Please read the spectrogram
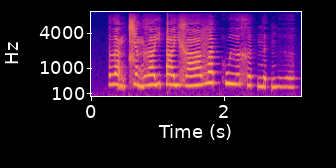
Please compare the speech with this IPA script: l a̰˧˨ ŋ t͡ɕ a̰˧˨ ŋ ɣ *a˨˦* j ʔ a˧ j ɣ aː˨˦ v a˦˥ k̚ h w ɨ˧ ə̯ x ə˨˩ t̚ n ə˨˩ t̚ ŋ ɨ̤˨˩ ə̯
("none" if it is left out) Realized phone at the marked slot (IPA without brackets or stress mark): a˨˦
